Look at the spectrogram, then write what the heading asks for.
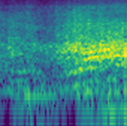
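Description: Carrera digital slot cars, including a Ferrari, whine around the track in a continuous rising electric buzz that swells louder toward the end, with no talking.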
